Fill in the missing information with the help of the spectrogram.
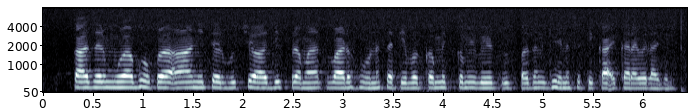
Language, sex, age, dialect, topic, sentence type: Marathi, female, 18-24, Northern Konkan, agriculture, question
